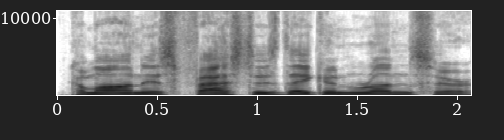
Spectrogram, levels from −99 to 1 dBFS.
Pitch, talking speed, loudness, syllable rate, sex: 160 Hz, 260 wpm, -17 LUFS, 4.6 syllables/s, male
